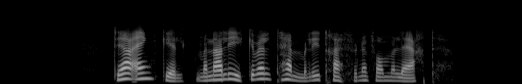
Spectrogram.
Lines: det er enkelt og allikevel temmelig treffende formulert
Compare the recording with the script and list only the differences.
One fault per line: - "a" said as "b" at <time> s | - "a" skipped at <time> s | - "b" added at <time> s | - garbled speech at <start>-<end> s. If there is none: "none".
- "og" said as "men" at 2.0 s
